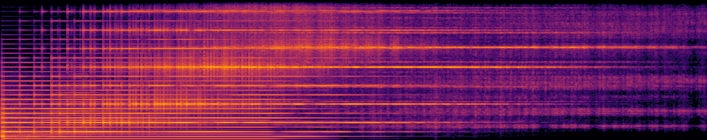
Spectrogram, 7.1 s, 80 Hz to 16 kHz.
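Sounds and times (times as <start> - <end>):
grain C5 note fortissimo: 0.0 - 3.2.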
